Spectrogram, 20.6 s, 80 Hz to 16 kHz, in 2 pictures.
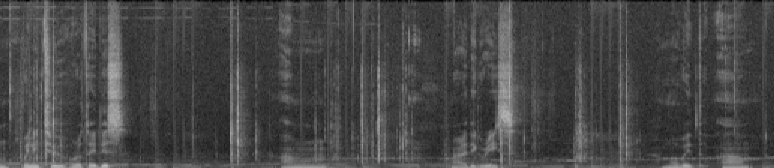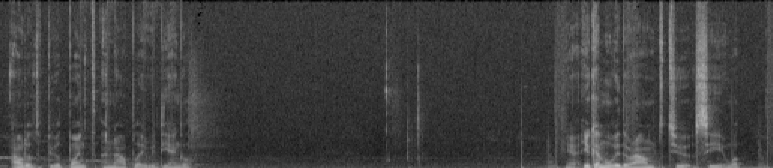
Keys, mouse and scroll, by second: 0.5 KP_1, 3.0 r, 6.7 KP_1, 8.1 g, 9.6 click, 15.3-19.6 drag, 15.6 g.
